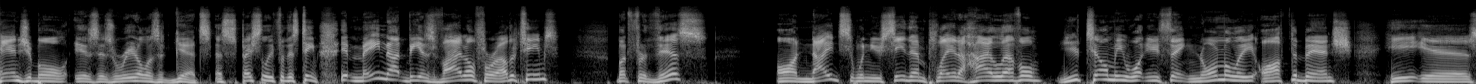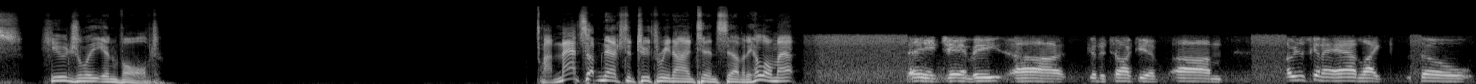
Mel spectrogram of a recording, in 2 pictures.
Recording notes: LIVE in studio. Keeps the show rolling some phone calls! Questions and comments from listeners online!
